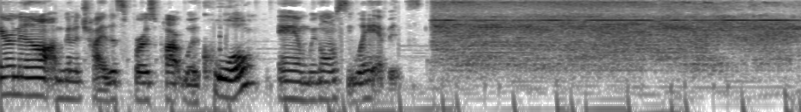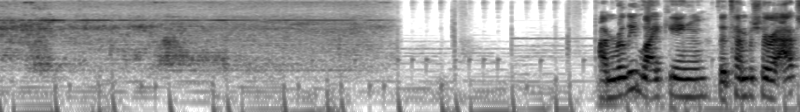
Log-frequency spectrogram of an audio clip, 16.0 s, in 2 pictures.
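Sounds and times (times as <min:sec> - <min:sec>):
hair dryer blowing air: 0:04.3 - 0:12.0.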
